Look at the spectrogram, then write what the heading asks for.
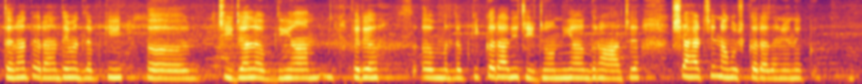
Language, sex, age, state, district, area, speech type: Dogri, female, 18-30, Jammu and Kashmir, Samba, rural, spontaneous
